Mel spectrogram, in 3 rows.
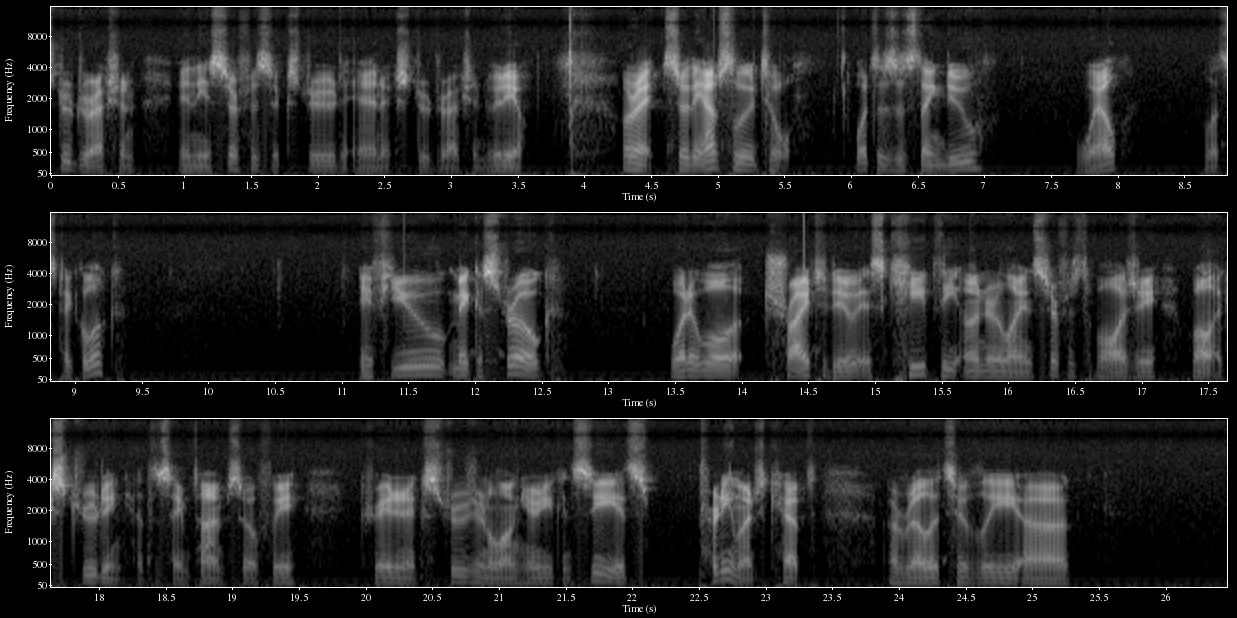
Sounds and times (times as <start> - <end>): Speech: 0.0 - 3.6, 4.3 - 7.1, 7.7 - 9.4, 11.1 - 12.7, 13.5 - 25.4.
